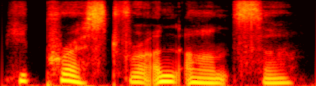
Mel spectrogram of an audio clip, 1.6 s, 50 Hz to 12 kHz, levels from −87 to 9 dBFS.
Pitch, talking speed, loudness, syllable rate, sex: 150 Hz, 190 wpm, -20 LUFS, 4.9 syllables/s, female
